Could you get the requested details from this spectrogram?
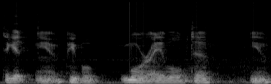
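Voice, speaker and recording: A man speaks at a moderate pace with vocal fry. His intonation is lively. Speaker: lock picking instructor. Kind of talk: tutorial. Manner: long pauses, halting.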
